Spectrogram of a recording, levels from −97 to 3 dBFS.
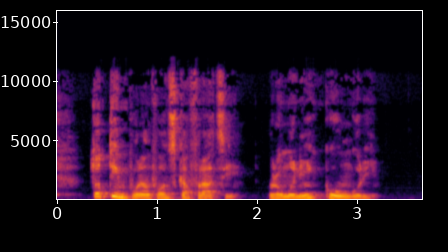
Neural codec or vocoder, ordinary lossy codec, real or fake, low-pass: none; Opus, 64 kbps; real; 10.8 kHz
